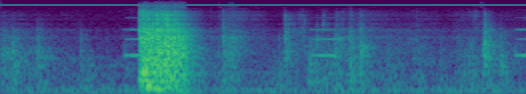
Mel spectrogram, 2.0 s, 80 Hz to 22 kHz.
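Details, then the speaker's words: ECG machine printing: brief mechanical whirring burst as paper feeds, faint background noise, after an electrocardiogram on a 25-year-old male runner showing a healthy heart, normal for his age and weight. "So I've just had an ECG and it shows that my heart is healthy and beating normal for somebody my age and weight, which is a massive relief."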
